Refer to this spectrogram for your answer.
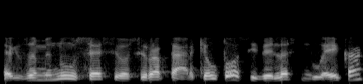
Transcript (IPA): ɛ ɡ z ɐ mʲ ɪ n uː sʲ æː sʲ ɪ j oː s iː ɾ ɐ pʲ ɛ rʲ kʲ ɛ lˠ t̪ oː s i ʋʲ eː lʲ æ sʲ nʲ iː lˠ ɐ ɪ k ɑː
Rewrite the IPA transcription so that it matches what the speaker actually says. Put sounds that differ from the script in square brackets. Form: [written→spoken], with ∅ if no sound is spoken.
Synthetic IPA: ɛ ɡ z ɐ mʲ ɪ n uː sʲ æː sʲ ɪ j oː s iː ɾ ɐ pʲ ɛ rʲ kʲ ɛ lˠ t̪ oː s i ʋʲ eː lʲ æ sʲ nʲ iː lˠ ɐ ɪ k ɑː

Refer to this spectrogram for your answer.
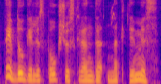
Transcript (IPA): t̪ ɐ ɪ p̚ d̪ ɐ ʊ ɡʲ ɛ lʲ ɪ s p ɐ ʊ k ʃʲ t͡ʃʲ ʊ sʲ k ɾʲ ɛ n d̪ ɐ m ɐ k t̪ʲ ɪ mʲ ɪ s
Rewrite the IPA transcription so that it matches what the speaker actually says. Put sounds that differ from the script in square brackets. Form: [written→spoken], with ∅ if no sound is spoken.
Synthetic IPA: t̪ ɐ ɪ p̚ d̪ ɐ ʊ ɡʲ ɛ lʲ ɪ s p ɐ ʊ k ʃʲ t͡ʃʲ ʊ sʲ k ɾʲ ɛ n d̪ ɐ [m→n] ɐ k t̪ʲ ɪ mʲ ɪ s

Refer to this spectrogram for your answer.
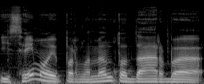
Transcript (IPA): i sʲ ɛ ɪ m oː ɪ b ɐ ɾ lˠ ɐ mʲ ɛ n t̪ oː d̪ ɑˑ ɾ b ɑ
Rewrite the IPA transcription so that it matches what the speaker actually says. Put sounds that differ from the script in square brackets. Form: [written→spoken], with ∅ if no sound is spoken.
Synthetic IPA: i sʲ ɛ ɪ m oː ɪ [b→p] ɐ ɾ lˠ ɐ mʲ ɛ n t̪ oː d̪ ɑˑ ɾ b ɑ

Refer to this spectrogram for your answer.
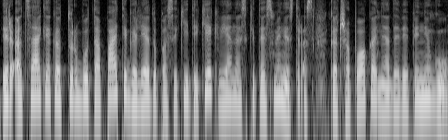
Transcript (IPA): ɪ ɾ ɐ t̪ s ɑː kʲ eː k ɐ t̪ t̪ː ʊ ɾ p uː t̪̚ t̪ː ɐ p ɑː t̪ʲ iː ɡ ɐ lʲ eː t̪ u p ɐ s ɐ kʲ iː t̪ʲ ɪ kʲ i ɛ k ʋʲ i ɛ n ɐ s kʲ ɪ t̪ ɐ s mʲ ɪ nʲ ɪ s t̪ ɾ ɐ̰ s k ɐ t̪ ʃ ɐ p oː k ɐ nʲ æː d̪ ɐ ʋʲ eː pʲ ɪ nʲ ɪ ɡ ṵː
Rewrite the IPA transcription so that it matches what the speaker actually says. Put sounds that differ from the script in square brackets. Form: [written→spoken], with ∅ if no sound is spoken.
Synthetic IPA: ɪ ɾ ɐ t̪ s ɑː kʲ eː k ɐ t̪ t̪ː ʊ ɾ [p→b] uː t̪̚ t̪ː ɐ p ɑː t̪ʲ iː ɡ ɐ lʲ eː t̪ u p ɐ s ɐ kʲ iː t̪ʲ ɪ kʲ i ɛ k ʋʲ i ɛ n ɐ s kʲ ɪ t̪ ɐ s mʲ ɪ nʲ ɪ s t̪ ɾ ɐ̰ s k ɐ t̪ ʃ ɐ p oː k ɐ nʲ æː d̪ ɐ ʋʲ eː pʲ ɪ nʲ ɪ ɡ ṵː

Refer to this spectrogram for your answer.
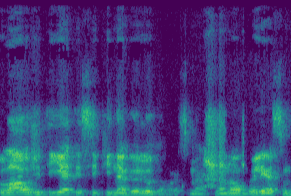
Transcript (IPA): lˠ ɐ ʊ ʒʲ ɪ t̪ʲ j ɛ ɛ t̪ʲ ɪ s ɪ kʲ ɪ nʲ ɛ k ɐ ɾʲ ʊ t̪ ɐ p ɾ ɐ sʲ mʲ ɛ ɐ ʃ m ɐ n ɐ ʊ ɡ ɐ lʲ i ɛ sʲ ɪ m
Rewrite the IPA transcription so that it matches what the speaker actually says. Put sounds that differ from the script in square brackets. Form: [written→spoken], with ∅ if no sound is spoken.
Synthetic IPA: lˠ ɐ ʊ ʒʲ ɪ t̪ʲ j [ɛ→i] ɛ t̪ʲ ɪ s ɪ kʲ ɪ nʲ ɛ [k→ɡ] ɐ [ɾʲ→lʲ] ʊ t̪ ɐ p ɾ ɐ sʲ mʲ ɛ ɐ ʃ m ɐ n ɐ ʊ ɡ ɐ lʲ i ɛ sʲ ɪ m

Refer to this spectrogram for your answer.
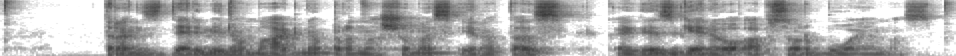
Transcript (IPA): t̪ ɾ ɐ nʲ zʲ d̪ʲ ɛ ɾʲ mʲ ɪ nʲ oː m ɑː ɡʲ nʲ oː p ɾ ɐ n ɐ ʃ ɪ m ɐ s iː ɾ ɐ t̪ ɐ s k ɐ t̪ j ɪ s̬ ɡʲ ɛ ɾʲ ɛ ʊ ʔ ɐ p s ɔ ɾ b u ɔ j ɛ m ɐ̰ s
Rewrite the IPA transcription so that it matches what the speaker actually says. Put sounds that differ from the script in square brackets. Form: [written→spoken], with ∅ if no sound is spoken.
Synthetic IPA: t̪ ɾ ɐ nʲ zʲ d̪ʲ ɛ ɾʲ mʲ ɪ nʲ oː m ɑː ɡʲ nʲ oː p ɾ ɐ n ɐ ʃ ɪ m ɐ s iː ɾ ɐ t̪ ɐ s k ɐ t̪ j ɪ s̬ ɡʲ ɛ ɾʲ ɛ ʊ ʔ ɐ p s ɔ ɾ b u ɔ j ɛ m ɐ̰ s

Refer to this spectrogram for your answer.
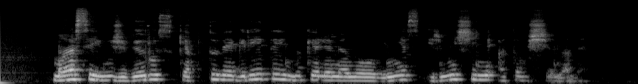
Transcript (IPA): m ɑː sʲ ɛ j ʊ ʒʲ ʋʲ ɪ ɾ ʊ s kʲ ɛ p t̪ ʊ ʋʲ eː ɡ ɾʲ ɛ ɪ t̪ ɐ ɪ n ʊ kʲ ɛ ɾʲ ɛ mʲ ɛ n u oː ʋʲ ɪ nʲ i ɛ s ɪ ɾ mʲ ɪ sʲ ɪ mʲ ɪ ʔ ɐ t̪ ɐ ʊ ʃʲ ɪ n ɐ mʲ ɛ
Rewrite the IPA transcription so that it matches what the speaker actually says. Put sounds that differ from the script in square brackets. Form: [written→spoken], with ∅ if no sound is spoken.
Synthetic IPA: m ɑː sʲ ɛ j ʊ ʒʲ ʋʲ ɪ ɾ ʊ s kʲ ɛ p t̪ ʊ ʋʲ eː ɡ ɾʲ ɛ ɪ t̪ ɐ ɪ n ʊ kʲ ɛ [ɾʲ→lʲ] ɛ mʲ ɛ n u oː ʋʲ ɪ nʲ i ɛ s ɪ ɾ mʲ ɪ [sʲ→ʃʲ] ɪ [mʲ→nʲ] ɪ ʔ ɐ t̪ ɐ ʊ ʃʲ ɪ n ɐ mʲ ɛ

